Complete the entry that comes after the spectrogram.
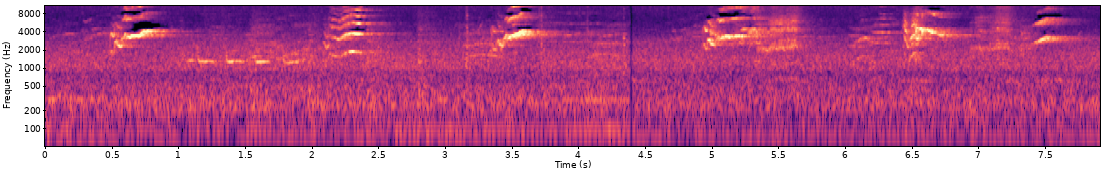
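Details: Rainbow lorikeets (Trichoglossus moluccanus) in Adelaide, South Australia, in the evening. Several birds call over one another in harsh, shrill screeches in short bursts.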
